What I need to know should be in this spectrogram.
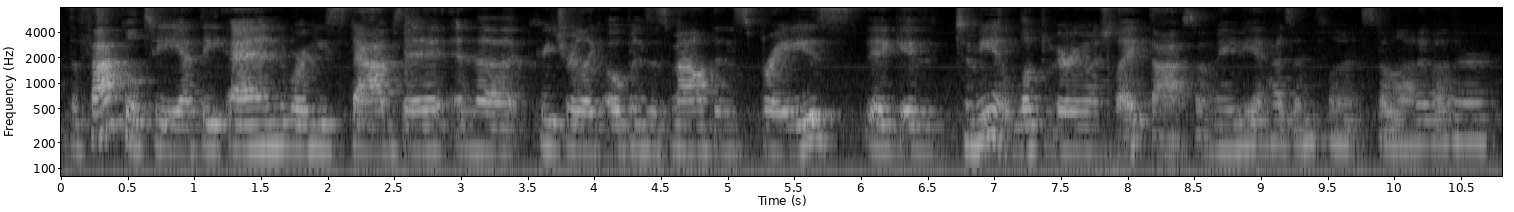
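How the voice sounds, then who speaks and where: Low-voiced woman, roomy and distant. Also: normal speed, few pauses, a bit bright, slight background noise. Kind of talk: casual podcast chat.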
